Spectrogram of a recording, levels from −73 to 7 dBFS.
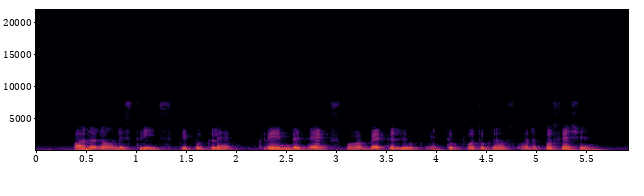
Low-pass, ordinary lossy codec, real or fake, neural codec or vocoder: none; none; real; none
